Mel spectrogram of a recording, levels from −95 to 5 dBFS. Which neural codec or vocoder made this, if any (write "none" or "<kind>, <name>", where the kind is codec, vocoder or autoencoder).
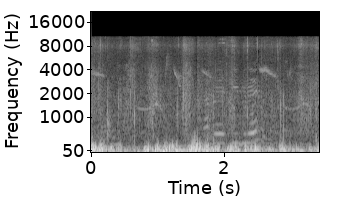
none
